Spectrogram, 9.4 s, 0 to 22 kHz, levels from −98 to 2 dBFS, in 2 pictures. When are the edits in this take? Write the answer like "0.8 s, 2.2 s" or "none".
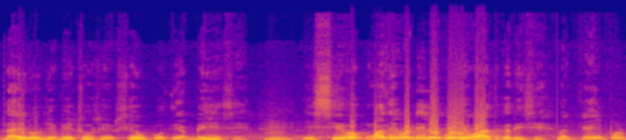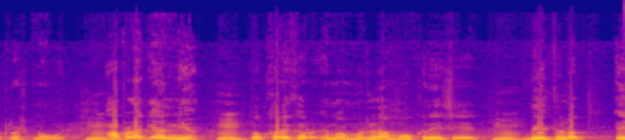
4.2 s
